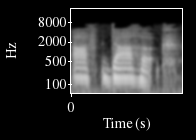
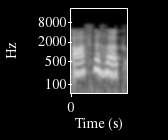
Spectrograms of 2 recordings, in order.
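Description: First: The word 'the' begins with a 'd' sound. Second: The word 'the' begins with a 'th' sound. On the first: "an alternate pronunciation is off da hook" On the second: "It's off the hook"

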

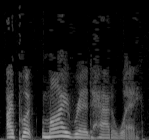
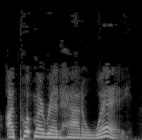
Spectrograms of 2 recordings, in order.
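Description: First: The stress falls on the word my. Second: The stress falls on the word away. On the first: It was one's own hat, not another's. "As opposed to someone else's" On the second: It answers what was done with the hat. "Or where did you put your red hat"

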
